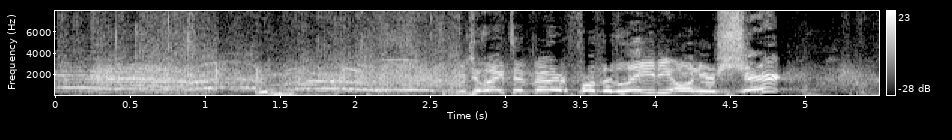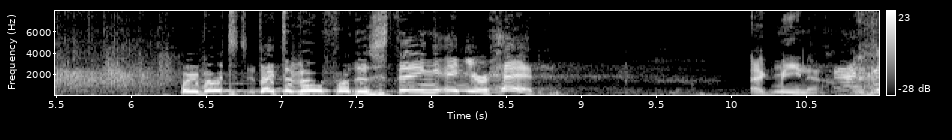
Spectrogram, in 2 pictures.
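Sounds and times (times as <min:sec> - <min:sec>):
audience cheering: 0:00.0 - 0:04.2
audience applause: 0:00.0 - 0:06.4
speech: 0:02.7 - 0:05.0, 0:06.3 - 0:08.9, 0:10.1 - 0:10.9.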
